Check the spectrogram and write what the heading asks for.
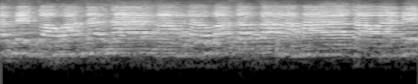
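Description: A small group of young girls singing an English song together.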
